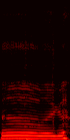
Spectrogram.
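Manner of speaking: talking through hard laughter. Reacting to a funny edited face: laughing hard while talking. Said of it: "I don't know why I'm laughing so hard at this".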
